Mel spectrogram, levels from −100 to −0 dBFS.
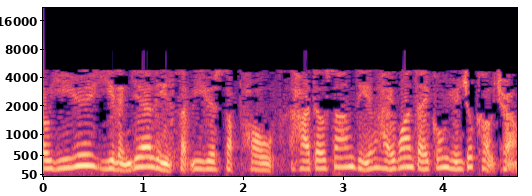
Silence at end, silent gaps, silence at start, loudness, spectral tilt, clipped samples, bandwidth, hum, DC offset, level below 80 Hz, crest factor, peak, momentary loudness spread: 0 s; none; 0 s; -13 LUFS; -9.5 dB/octave; under 0.1%; 5 kHz; none; under 0.1%; -52 dBFS; 12 dB; 0 dBFS; 7 LU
